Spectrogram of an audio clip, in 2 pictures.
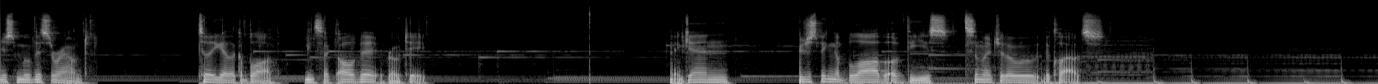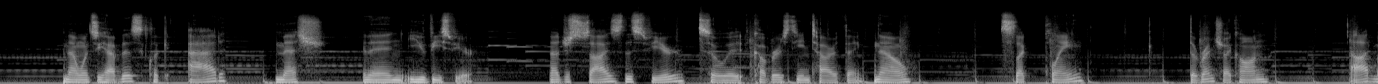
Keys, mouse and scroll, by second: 0.2 shift+d, 0.9 r, 2.0-3.2 typing, 4.3-6.1 typing, 5.8 ctrl+z, 6.5 ctrl+z, 6.8 ctrl+z, 7.4 g, 7.7 r, 9.7-13.8 typing, 12.3 click, 12.4 middle click, 12.4 scroll down 2, 12.5 middle click, 12.7 ctrl+z, 12.8 ctrl+z, 12.9 ctrl+z, 12.9 middle click, 13.9 middle click, 14.1 click, 14.2-18.0 middle drag, 18.0-18.4 drag, 18.4-19.0 middle drag, 19.0 g, 20.7 s, 21.1 g, 21.8 alt+middle click, 21.9 alt+middle click, 22.4-24.5 middle drag, 24.5 click.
